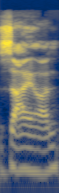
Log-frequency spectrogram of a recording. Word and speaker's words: Zion: You pronounce the O as a short O. I do the, what's that called? The schwa. The schwa, yeah, I do a schwa.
